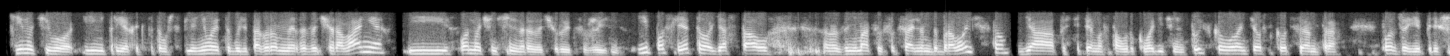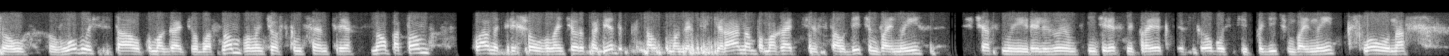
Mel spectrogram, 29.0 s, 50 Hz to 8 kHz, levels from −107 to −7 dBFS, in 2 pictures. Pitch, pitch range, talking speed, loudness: 165 Hz, 155-180 Hz, 155 wpm, -13 LUFS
